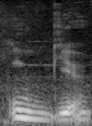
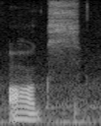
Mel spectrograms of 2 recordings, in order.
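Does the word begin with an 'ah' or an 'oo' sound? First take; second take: oo; ah. First: It starts with an oo sound, ending in -i. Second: It starts with an ah sound, ending in -s. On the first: This is the local habitual form. The speaker calls it wrong. "Росія, Україна, Білорусь, уггі, ми кажемо" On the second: This is the original brand form. The speaker calls it right. "Насправді читається агс, вимовляється агс, правильно"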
